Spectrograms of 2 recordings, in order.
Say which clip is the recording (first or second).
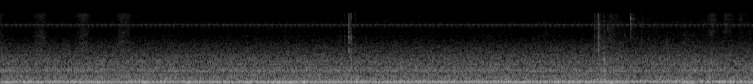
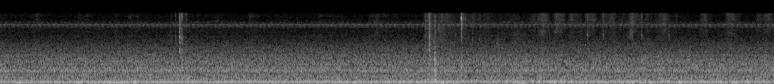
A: first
